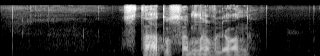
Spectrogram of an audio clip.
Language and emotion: Russian, neutral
